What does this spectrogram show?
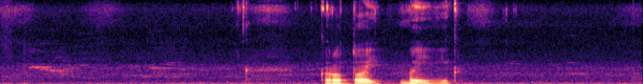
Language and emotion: Russian, neutral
